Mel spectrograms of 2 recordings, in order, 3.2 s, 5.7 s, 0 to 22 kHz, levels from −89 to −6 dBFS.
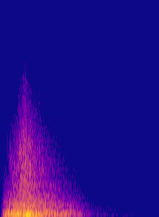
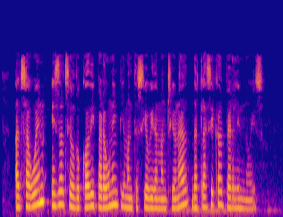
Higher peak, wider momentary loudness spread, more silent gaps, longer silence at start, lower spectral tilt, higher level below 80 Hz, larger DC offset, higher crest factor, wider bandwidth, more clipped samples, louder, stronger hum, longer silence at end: second, -10 dBFS vs -6 dBFS; first, 20 LU vs 8 LU; neither; second, 0.05 s vs 0.3 s; first, -10 dB/octave vs -5 dB/octave; first, -30 dBFS vs -60 dBFS; neither; about the same, 18 dB vs 18 dB; second, 3.1 kHz vs 8.2 kHz; neither; second, -29 LUFS vs -23 LUFS; neither; first, 1.8 s vs 0.45 s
